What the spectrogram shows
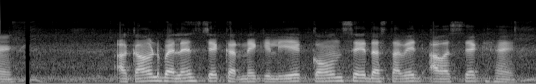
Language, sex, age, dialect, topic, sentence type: Hindi, male, 18-24, Marwari Dhudhari, banking, question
